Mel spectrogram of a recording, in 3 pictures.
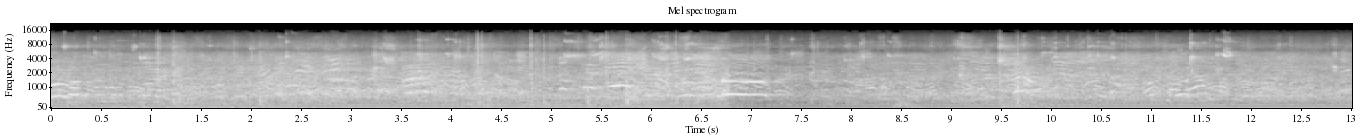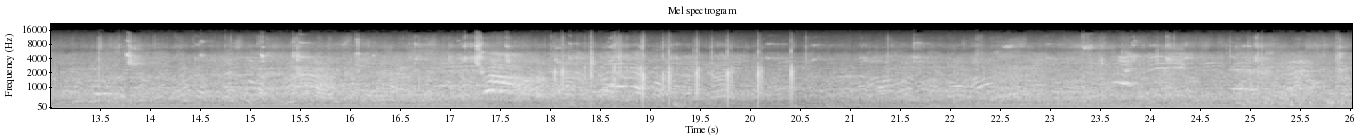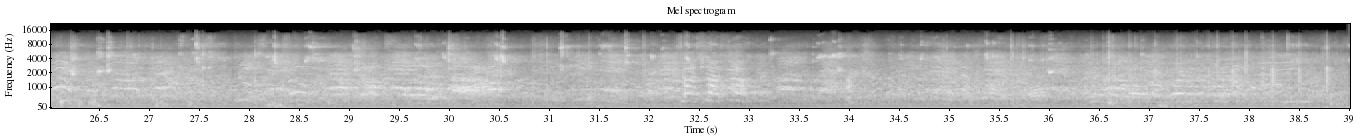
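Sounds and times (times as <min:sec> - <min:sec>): crowd noise: 0:00.0 - 0:39.0
shouting voices: 0:00.0 - 0:39.0
shoe squeaks and impacts: 0:05.0 - 0:06.0, 0:23.3 - 0:32.2, 0:33.2 - 0:37.5.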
